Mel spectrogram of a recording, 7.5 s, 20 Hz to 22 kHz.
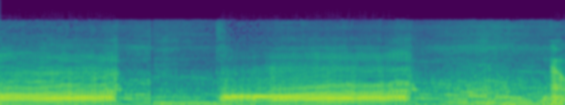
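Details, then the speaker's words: Hellcat Raptor 125cc (Grom clone) with 26mm Nibbi carb and 122 main jet, at wide open throttle: revs high with crackly uneven popping; too rich, 120 main judged correct. "definitely too rich too rich you can hear it when it's wide open it's doing that little popping"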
